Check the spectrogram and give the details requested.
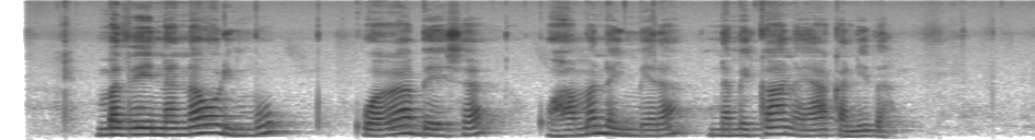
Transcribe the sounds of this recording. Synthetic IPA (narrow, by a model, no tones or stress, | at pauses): maðenanaoɾimu | kwaɣaβɛʃa | kuɦamanaimeɾanamekaːnajakaniða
